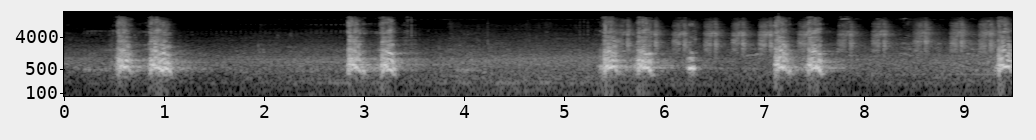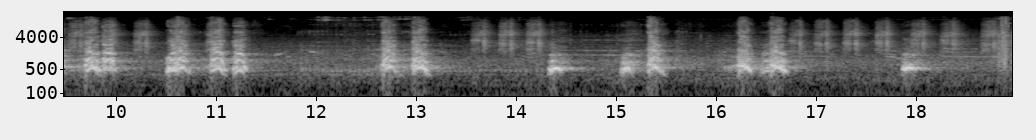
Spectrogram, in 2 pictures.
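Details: A big-voiced dog, tail wagging, barks in rapid volleys: clusters of three to six sharp barks separated by brief gaps, continuing steadily, plus a few softer yips between bursts.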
